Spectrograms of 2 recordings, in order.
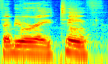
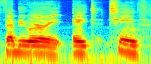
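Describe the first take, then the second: First: The date is said quickly and casually. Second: The date is said slowly with every sound clear. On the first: The speaker calls it wrong. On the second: The speaker calls it right.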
